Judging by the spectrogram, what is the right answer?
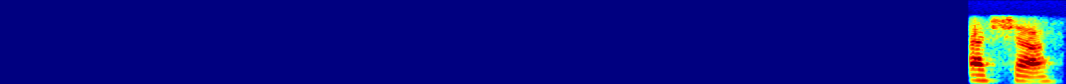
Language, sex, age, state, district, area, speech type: Dogri, female, 30-45, Jammu and Kashmir, Reasi, rural, conversation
